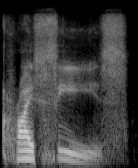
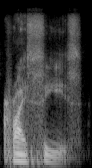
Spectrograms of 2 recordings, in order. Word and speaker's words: crises: just ah key and this word is pronounced crises okay if you see this word here crisis crisis crises all right it is the plural of crisis a crisis is a bad problem which you probably know that so the plural is pronounced crises crises uh and the last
